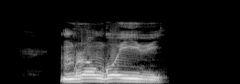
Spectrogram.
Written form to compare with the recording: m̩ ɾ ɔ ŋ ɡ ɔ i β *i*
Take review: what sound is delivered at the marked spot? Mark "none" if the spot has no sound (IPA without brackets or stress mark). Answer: i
